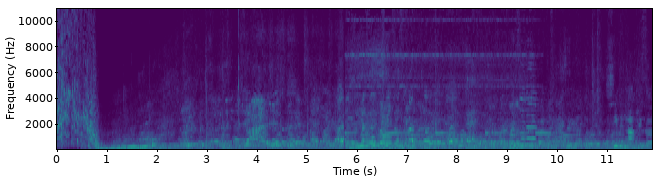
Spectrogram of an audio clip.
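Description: A young woman talks on the phone nearby, with animation.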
